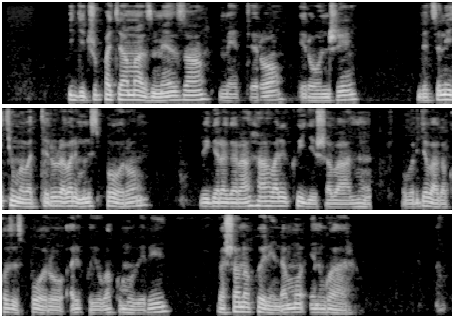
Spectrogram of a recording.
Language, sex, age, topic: Kinyarwanda, male, 18-24, health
